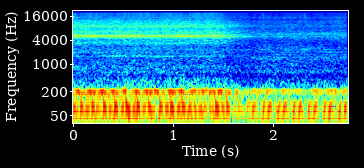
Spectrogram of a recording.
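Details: VL Calais Walkinshaw with an injected 304 5L V8 conversion, first start after wiring was completed: the V8 settles into a steady, even low rumble with no misses or knocks. Normal idle.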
